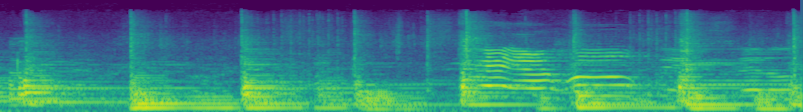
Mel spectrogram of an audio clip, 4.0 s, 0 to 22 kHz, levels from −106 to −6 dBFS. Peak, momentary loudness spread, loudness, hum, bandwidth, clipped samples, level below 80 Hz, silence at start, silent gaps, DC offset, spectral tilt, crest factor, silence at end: -4 dBFS; 8 LU; -20 LUFS; none; 15.5 kHz; under 0.1%; -42 dBFS; 0 s; none; under 0.1%; -6 dB/octave; 16 dB; 0 s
